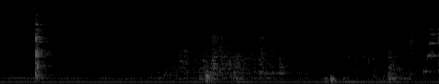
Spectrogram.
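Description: Near silence over a steady low hum, broken by one sharp click about a third of a second in, then faint rustling and a soft tap around two to three seconds in.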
